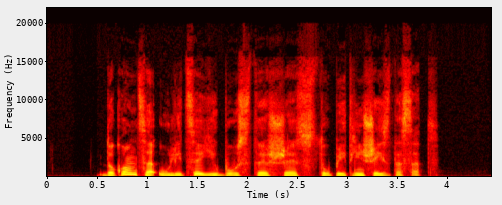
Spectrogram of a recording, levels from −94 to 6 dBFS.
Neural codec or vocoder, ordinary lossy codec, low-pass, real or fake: none; Opus, 64 kbps; 19.8 kHz; real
